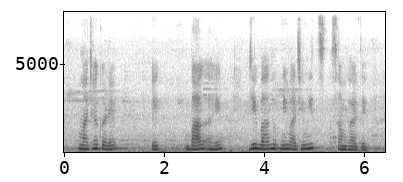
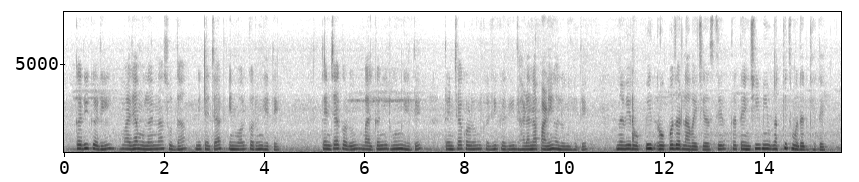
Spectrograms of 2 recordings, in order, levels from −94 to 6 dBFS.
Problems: constant background noise, continuous background conversations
